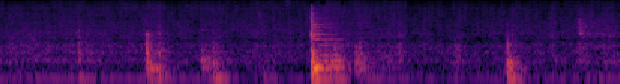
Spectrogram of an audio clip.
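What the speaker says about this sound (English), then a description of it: "I'm going to give that a good stir." Minced beef hotpot stirred in a pan, a few soft scraping strokes at irregular intervals over a quiet background with a faint sizzle.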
